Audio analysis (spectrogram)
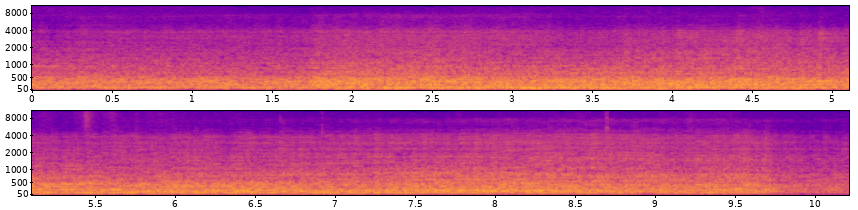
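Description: A deep, steady roar of the space shuttle's three main engines, burning oxygen and hydrogen during launch, sustained and rumbling throughout with no voices.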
